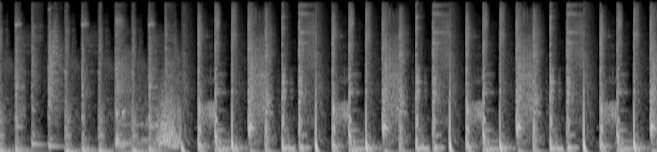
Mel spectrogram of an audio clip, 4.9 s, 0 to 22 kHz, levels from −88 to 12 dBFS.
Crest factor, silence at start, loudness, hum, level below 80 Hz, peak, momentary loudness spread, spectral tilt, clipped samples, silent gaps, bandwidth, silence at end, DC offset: 18 dB; 0 s; -20 LUFS; none; -30 dBFS; 0 dBFS; 5 LU; -4.5 dB/octave; under 0.1%; none; over 20 kHz; 0 s; 0.2%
